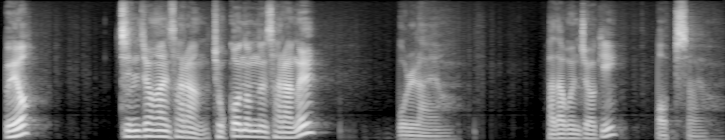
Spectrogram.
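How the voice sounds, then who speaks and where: A man's voice: medium pitch, animated, measured pace, long pauses, a little mellow. A middle-aged man preaching a sermon as pastor, earnest and often putting questions to his congregation.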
